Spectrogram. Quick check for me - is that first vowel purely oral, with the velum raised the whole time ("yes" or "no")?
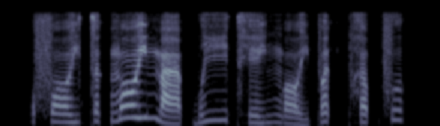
yes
